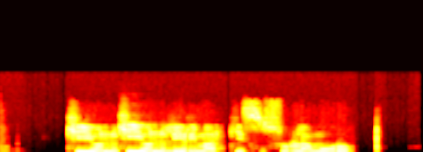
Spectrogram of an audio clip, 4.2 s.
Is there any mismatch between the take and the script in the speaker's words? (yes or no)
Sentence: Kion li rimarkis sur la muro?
yes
